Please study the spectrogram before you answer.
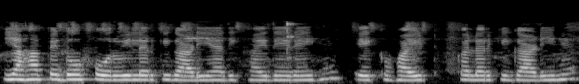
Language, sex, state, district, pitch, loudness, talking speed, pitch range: Hindi, female, Punjab, Fazilka, 210 Hz, -18 LUFS, 175 wpm, 200-225 Hz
